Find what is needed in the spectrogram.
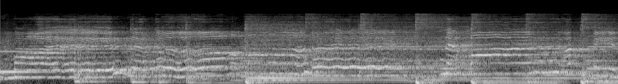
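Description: A woman singing a melody with vibrato into a microphone, backed by a live band with keyboard and drums.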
